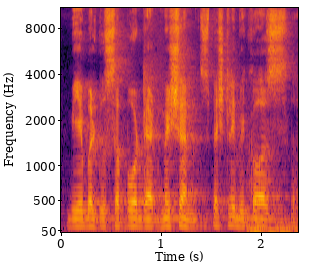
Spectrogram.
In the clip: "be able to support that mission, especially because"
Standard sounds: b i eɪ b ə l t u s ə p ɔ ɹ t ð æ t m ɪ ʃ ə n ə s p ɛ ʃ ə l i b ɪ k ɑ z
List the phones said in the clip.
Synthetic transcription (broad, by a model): b i eɪ b ə l t u s ə p ɔ ɹ t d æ t m ɪ ʃ ə n ə s p ɛ ʃ ə l i b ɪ k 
